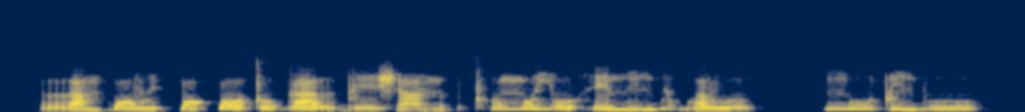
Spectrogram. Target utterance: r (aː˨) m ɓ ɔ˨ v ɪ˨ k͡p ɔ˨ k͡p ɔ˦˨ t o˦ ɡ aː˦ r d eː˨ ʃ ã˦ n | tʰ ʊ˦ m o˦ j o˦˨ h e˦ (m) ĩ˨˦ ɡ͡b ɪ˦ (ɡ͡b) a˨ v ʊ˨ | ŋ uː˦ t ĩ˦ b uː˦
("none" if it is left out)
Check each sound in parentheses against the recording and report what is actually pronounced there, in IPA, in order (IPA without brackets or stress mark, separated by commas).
a˨, m, ɡʷ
